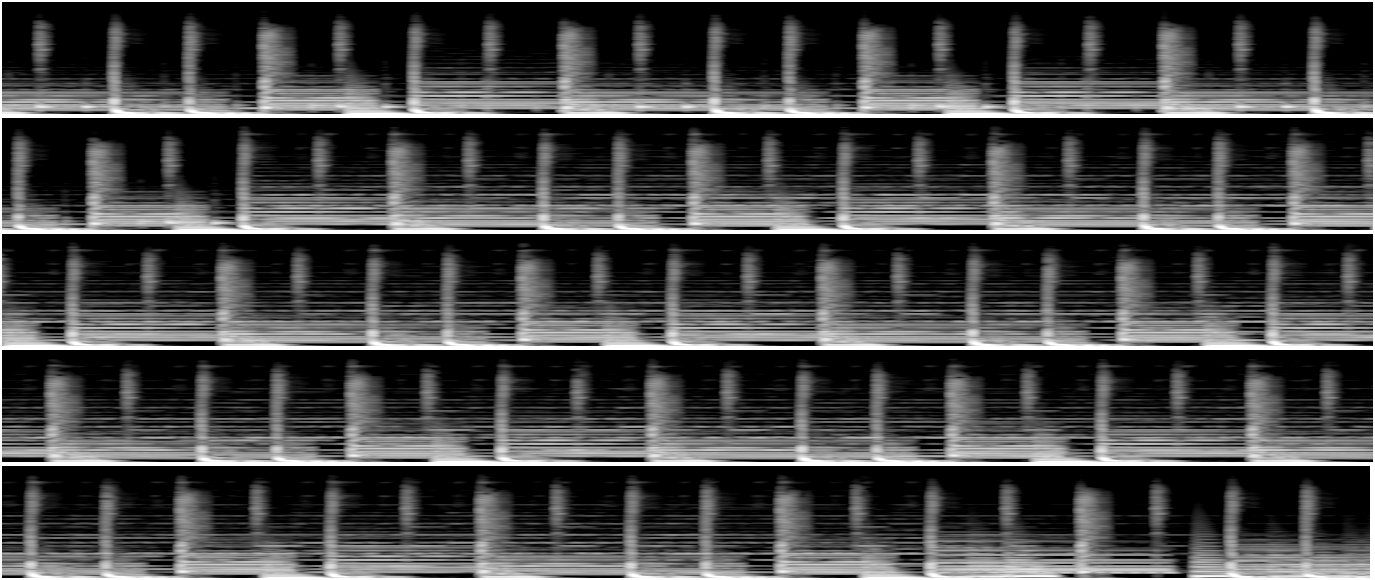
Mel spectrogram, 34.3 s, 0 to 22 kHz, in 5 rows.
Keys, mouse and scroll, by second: 10.2 click, 11.9 g, 14.5-15.8 drag, 16.6 g, 19.4-27.8 drag, 28.1 space, 33.5 space.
